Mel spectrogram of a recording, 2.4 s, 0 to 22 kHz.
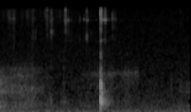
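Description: Faint handling sounds of a small screwdriver and a tiny screw being worked out of the plastic front axle assembly of a 1:18 diecast model car, with one sharp click a little past the middle.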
